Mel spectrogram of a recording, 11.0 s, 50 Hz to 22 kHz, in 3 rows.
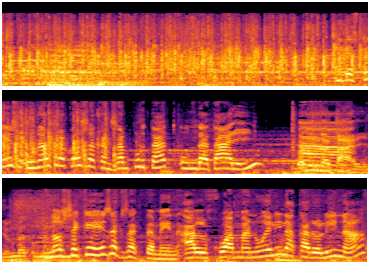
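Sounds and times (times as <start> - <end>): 
audience applause: 0.0 - 5.4
people cheering: 0.0 - 5.7
speech: 3.5 - 10.9.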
